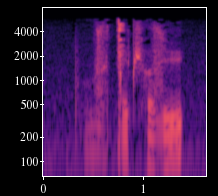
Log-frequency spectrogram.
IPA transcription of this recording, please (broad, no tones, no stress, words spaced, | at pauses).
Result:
pʰṳzə̤ǀe t͡ʃʰə zy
